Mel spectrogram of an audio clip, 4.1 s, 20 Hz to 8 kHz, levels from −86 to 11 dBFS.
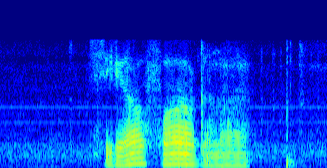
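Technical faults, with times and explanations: Throughout, GSM full-rate codec: the speech has been squeezed through the original GSM coder, which rebuilds each frame from a vocal-tract filter excited by evenly spaced pulses, keeping only one excitation sample in three. That coarse excitation gives the speech a plainly audible buzzy, gravelly grain, and nothing survives above 4 kHz, so sibilants and upper harmonics are cut off, a sound that fits the 13 kbps full-rate mode.
2.00 to 3.99 s, GSM signalling bursts: a nearby 2G handset is transmitting short groups of radio bursts while signalling, and the audio circuitry rectifies that RF into the signal path. The result is a galloping dit-dit-dit of short buzzes with a 217 Hz repetition underneath the speech. It stays faint, about 30 dB below the speech, and continues for the full two seconds.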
